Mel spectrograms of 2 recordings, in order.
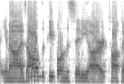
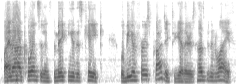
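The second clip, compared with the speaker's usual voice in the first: lightly voiced announcer; 4 semitones higher, faster than usual. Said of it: "the next panel we see".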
